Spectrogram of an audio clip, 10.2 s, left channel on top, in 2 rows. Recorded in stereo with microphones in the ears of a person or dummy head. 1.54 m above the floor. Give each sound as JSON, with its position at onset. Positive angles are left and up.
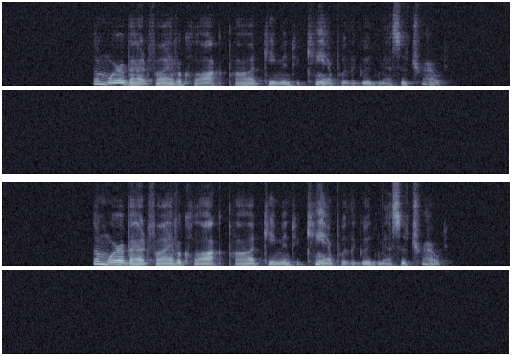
{"t": 0.9, "sound": "a man speaking", "side_deg": -20, "distance_m": 0.6}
